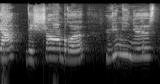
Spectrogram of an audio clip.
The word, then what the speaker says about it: chambre: Il y a des chambres. Chambre tiene una vocal nasal en, AM, que se pronuncia en. Lleva una M porque le sigue una B.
